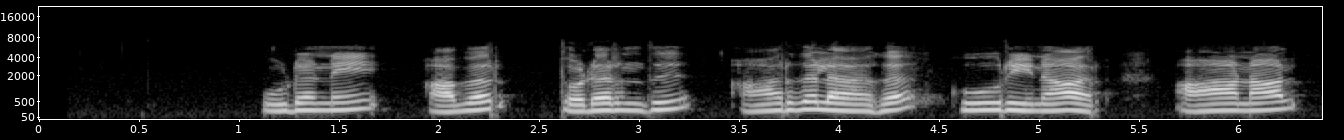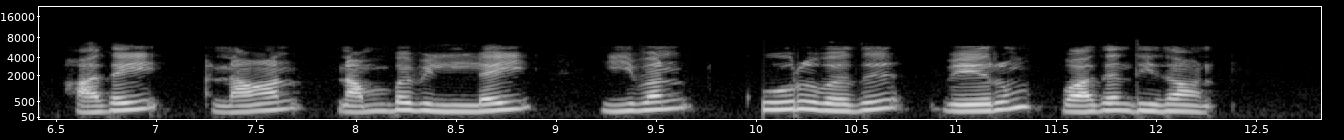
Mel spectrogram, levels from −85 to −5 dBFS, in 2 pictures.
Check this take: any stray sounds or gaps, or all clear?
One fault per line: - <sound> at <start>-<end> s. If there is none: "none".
- dropout at 10.0-10.0 s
